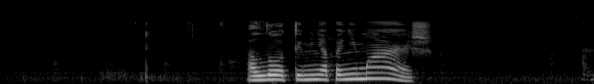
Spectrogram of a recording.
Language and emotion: Russian, angry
